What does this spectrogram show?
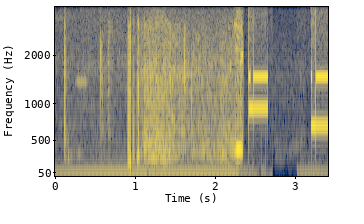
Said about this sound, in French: Vous composez sur votre téléphone le code dièse 31 dièse. Dièse 31 dièse. Oui, dièse 31 dièse.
